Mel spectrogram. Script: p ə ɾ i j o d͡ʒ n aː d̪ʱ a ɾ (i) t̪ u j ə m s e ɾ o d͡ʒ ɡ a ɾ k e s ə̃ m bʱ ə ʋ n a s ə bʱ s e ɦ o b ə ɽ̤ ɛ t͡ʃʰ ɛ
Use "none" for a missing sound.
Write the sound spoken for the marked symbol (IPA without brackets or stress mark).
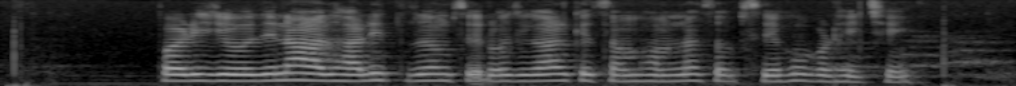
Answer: i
